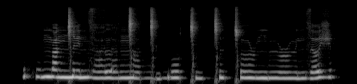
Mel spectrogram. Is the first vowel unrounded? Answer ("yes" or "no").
no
